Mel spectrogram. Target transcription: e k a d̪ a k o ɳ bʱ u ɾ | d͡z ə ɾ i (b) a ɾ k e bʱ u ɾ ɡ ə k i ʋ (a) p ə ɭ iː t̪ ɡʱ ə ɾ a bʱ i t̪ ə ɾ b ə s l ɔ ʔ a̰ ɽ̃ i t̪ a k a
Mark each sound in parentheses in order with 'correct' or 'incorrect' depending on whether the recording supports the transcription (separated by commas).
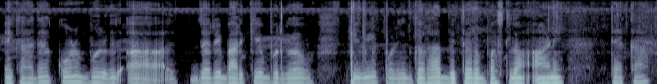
correct, incorrect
